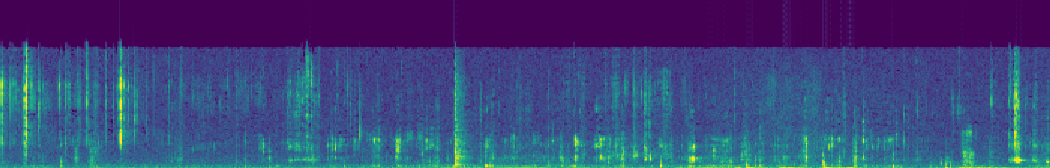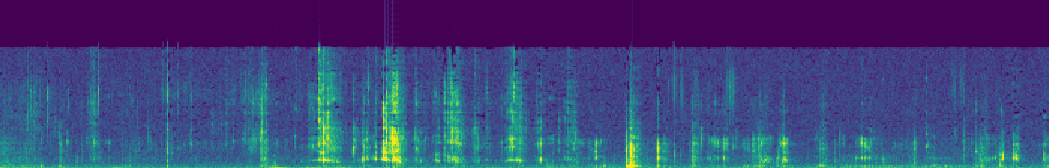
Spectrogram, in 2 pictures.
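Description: Biting and chewing a fried spring roll, with irregular crunches and crackles of the pastry wrapper.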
